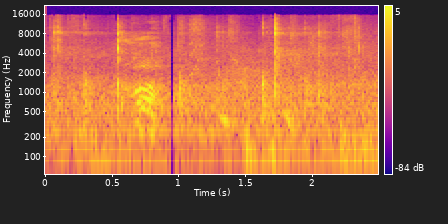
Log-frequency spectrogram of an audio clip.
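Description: Celluloid-type plastic table tennis ball clicking off rubber-faced rackets and the table in a fast doubles rally: a few sharp, irregularly spaced clicks. Short high squeals come in between.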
